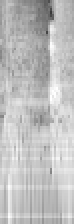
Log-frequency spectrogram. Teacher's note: kalau bunyi f itu mempertemukan gigi bagian atas dengan bibir bawah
